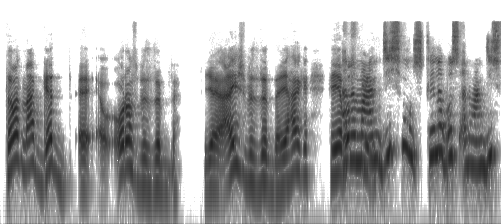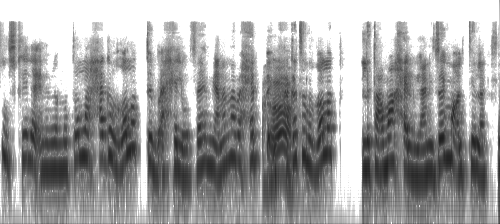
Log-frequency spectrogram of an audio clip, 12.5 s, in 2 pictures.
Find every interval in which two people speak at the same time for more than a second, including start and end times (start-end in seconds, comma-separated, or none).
none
